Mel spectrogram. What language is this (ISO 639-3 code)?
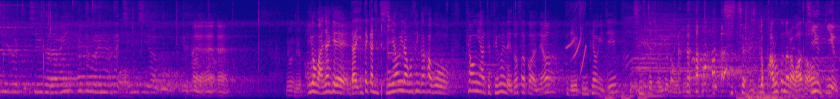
kor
